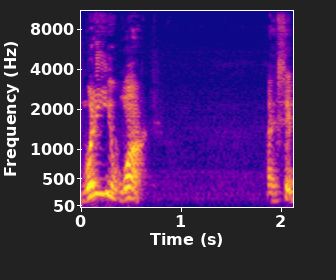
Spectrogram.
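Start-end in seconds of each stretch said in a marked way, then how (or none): 0.0-0.6 high, mock dismissive, rude tone with attitude. Retelling a call from a guy: imitating someone with attitude. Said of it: "you could tell the guy had an attitude".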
